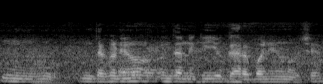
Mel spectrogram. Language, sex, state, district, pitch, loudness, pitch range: Garhwali, male, Uttarakhand, Tehri Garhwal, 135 Hz, -26 LUFS, 125-140 Hz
